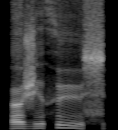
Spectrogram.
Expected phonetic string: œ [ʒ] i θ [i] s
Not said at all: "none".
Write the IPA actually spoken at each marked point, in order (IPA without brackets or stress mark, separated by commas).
ʒ, y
